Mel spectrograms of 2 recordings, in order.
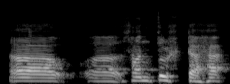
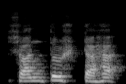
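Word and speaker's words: सन्तुष्टः: So there is a difference between, please note the difference between in Shankara. Shankara is first Sha, normal Sha, that okay, and Santushtaha or Vishnu, that Sha is different. Okay, Santushtaha. So Sha, you should have that. You can feel the difference. You should listen, hear the difference clearly.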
